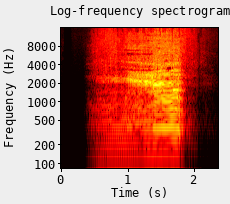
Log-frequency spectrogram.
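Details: A single cow's moo, a steady low bellow that swells in strength and then stops abruptly, with no other sounds around it.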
